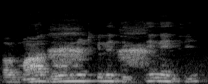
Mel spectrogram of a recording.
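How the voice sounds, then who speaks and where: Middle-aged man, halting heartfelt storyteller, far from mic in a noisy room. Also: fairly high pitch, fairly even intonation. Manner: halting, heartfelt, voice swells and drops. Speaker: vlogger. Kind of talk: emotional personal storytelling. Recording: echoey, distant, noisy room.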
